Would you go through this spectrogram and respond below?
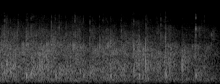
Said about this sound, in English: And of course, the staff here and the folks serving you drinks are the best in the business, so give them a round of applause as well, please.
